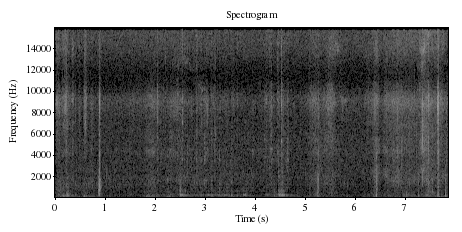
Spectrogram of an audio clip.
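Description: Small paws patter softly on wooden boards.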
